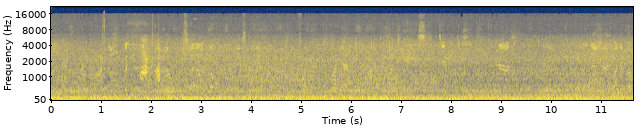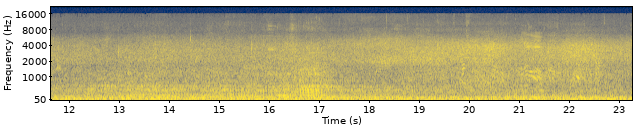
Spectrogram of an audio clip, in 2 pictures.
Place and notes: The Leas, Folkestone, Regno Unito - GG FolkestoneLeasTerrace 190524-h13-35
May 24th 2019, h 13:35. Standing on Folkestone Leas Terrace, short walking around, then walking east. Binaural recording Soundman OKMII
